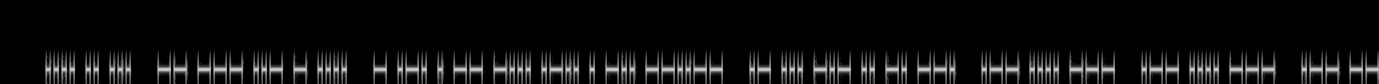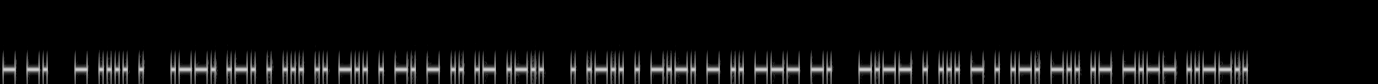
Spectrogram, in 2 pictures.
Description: Morse code, heard as a keyed tone, about 30 wpm, 700 Hz. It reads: HIS MOUTH TREMBLED, ASKING WHO WHO WON THE PRESIDENTIAL ELECTION YESTERDAY?
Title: A Sound Of Thunder 30wpm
